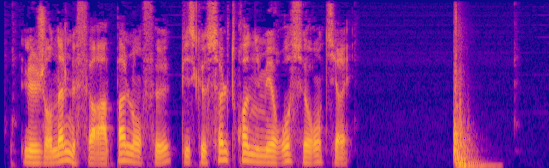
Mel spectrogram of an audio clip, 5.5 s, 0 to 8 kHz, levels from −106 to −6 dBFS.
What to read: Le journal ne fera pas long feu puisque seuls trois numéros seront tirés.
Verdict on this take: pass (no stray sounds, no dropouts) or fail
fail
